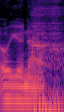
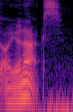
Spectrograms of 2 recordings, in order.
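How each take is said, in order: First: The final x sound is left silent. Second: The final x sound is clearly pronounced. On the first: This is the official way of saying it. "Mate, it's Oyonnax. It's really obvious" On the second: This is the southern French way of saying it. "auf südfranzösische Art immer Oyonnax ausgesprochen"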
